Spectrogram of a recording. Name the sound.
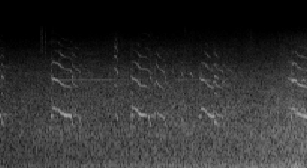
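gulls calling at a rooftop nest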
